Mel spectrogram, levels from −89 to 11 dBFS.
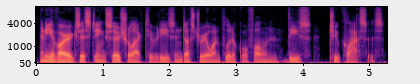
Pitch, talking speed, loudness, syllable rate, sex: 95 Hz, 160 wpm, -20 LUFS, 5.8 syllables/s, male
